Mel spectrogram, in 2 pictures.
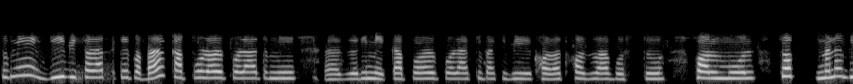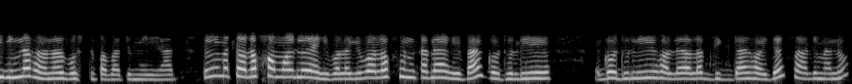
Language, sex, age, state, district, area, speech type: Assamese, female, 18-30, Assam, Kamrup Metropolitan, urban, conversation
